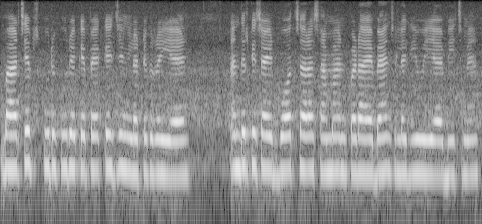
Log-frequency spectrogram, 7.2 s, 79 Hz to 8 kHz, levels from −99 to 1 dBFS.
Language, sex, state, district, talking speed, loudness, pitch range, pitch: Hindi, female, Rajasthan, Bikaner, 180 wpm, -14 LUFS, 225-250 Hz, 235 Hz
